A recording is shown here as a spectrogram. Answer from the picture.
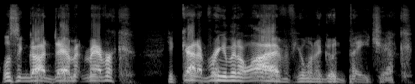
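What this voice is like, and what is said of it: Intense, terrible-sounding character voice. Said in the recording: “the intense Sheriff Jeff ... his voice is so terrible”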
